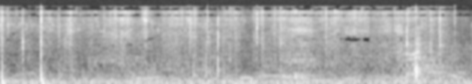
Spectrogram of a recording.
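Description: Green garlic plants being pulled by hand from dry, cracked soil: a soft rustle of leaves with small sharp snaps and clicks of stems and clods, the loudest right at the start and again about four seconds in. A row of faint short low calls from some animal sounds in the background.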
